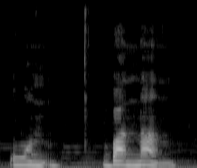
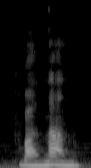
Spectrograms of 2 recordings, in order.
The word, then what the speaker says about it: банан: So it has to be on, банан, банан.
